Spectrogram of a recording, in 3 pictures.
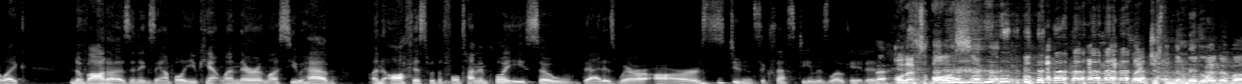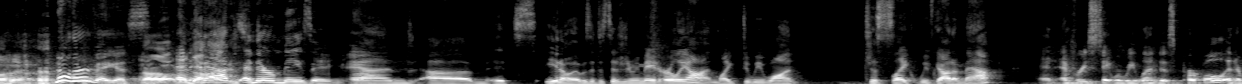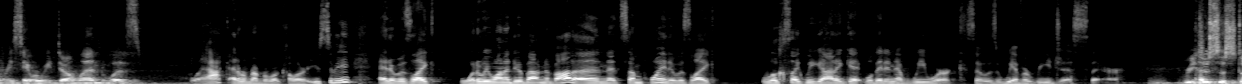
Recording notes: Recorded live from the Big Apple. Are joined by some fantastic guests at our After Dark event in New York.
